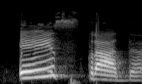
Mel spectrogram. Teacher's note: Estrada, eu não falo es, eu falo ex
